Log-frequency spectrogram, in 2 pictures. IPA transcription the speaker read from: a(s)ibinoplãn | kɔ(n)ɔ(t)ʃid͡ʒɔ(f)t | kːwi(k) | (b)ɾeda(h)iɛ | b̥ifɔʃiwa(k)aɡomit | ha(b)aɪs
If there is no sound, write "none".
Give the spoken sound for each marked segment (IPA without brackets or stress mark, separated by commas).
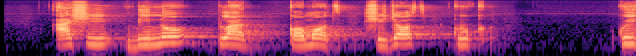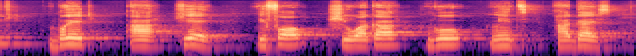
ʃ, m, t, s, k, b, h, k, ɡ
